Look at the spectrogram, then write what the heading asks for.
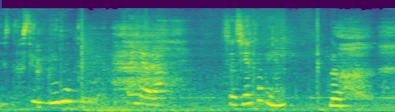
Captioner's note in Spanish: habla entre dientes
